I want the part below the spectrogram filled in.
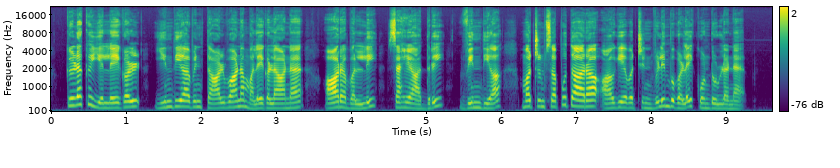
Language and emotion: Tamil, neutral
